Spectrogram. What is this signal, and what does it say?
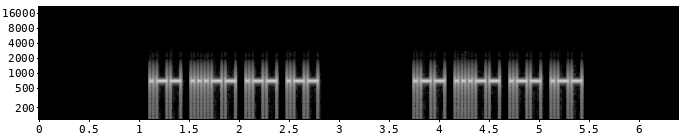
Morse code, heard as a keyed tone, about 34 wpm, 700 Hz. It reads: W3WW W3WW
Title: Call Signs Repeated 3x - 35wpm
